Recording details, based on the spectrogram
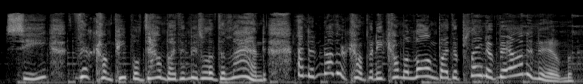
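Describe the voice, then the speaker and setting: Alarmed ancient rebel, very high swooping pitch, excited calls, scripture drama, faint music. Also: male voice, brisk. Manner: excited, calling out. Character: alarmed male rebel lookout of biblical times.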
